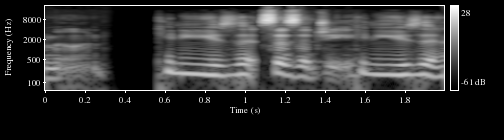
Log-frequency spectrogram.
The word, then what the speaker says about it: syzygy: I think she's going to say syzygy.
